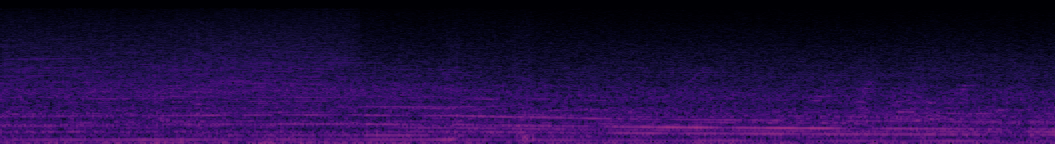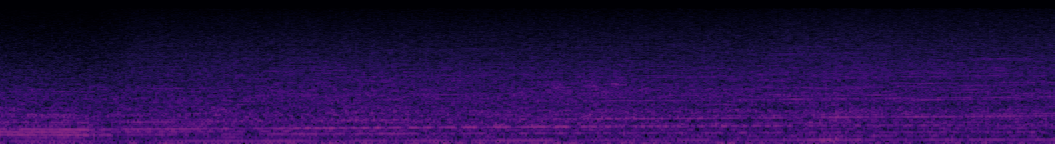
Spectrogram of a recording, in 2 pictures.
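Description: A race car engine roars steadily at high speed, its pitch rising and falling gently.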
